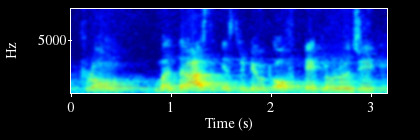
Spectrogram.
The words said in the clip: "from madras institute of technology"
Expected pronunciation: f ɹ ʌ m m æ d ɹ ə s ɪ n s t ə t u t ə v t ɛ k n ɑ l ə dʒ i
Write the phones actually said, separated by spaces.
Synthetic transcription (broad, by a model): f ɹ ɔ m m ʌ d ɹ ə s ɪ n s t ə t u t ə p t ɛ k n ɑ l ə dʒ i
